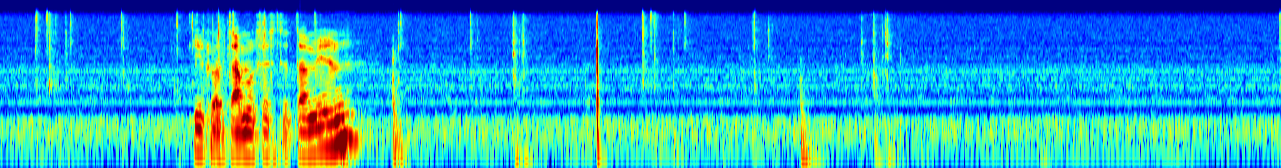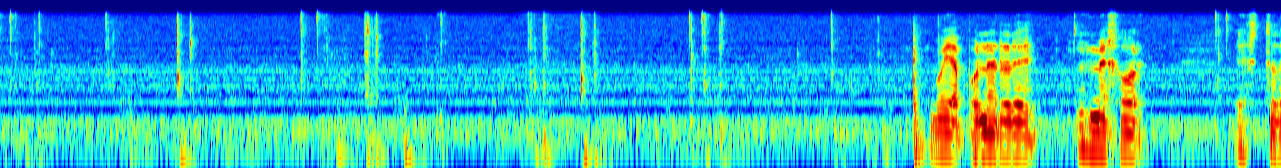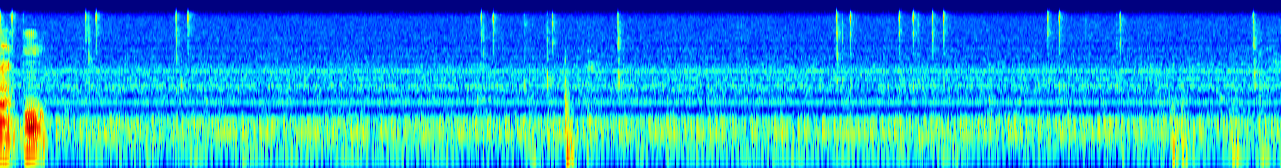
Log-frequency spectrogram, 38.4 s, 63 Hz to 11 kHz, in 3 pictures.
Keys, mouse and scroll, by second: 0.7 click, 1.9-4.1 right drag, 2.8-5.8 middle drag, 5.3 r, 6.9-8.7 middle drag, 8.7 r, 13.0 click, 13.2-15.2 middle drag, 14.8 r, 16.5 KP_7, 17.2 middle click, 18.8 r, 20.0 click, 20.1-21.8 middle drag, 25.0-28.2 drag, 30.5 click, 31.1-32.2 middle drag, 32.3-33.6 middle drag, 34.0-36.6 drag, 36.8-38.4 middle drag.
